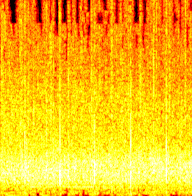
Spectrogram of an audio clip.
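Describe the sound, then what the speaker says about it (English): A lecture audience at a religious talk breaks into applause: dense, steady clapping from many hands, fairly loud and sustained throughout. "MashaAllah, you're clapping."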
